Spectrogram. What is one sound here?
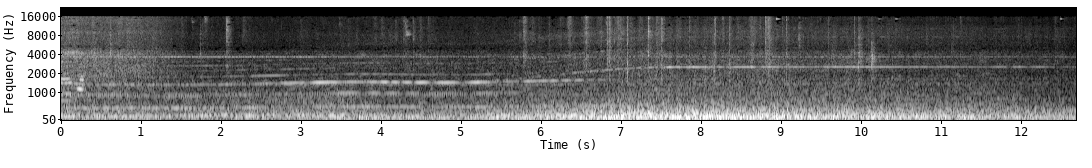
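A high engine whine slowly rises in pitch.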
